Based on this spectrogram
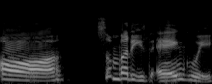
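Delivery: taunting, teasing, mocking fake sympathy. A player voicing their character reacting to an angry character; pouting, mocking. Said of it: "does a pout and goes".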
